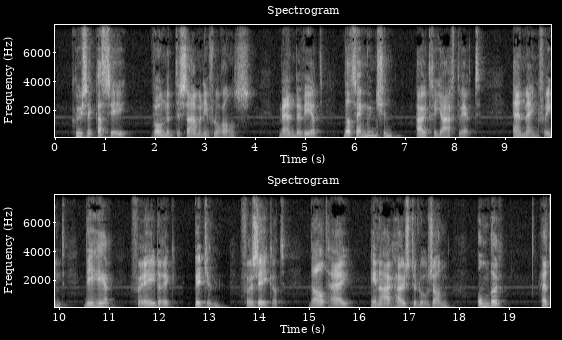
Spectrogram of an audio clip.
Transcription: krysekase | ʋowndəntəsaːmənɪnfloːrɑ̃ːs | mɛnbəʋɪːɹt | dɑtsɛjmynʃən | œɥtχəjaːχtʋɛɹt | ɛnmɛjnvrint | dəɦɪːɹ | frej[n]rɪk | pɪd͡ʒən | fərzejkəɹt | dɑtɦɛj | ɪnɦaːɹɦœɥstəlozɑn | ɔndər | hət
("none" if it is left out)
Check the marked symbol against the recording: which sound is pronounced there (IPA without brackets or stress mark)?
d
